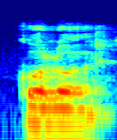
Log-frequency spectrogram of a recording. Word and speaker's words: color: Lor Veja a pronúncia color color Pense Comigo Qual é a sílaba mais forte é o co ou lor a sílaba mais forte é Lor isso mesmo então se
